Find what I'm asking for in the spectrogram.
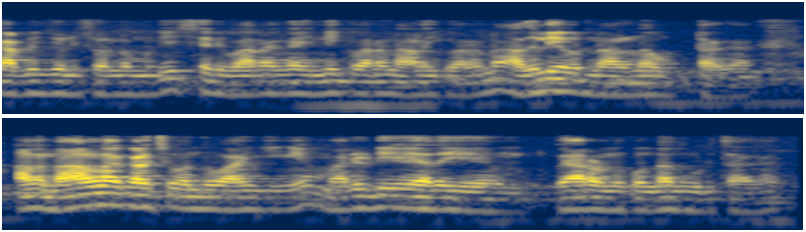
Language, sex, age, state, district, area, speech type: Tamil, male, 45-60, Tamil Nadu, Tiruppur, urban, spontaneous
